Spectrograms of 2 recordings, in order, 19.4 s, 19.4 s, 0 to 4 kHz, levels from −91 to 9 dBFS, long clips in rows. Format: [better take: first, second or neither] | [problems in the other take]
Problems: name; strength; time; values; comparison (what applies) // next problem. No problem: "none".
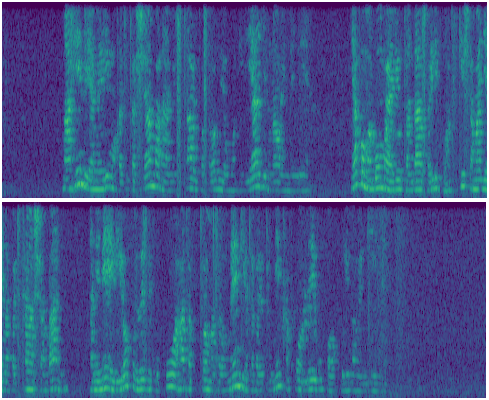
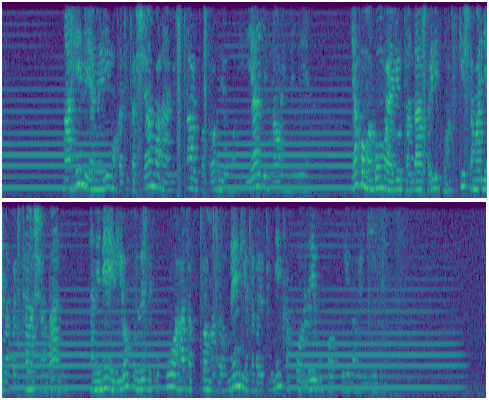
first | background sound (Wind instrument, woodwind instrument); 12 dB below the speech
